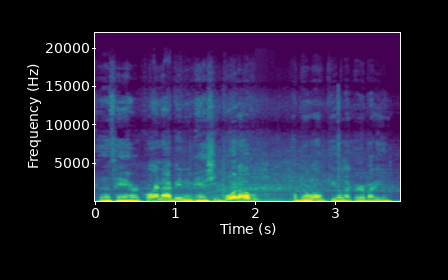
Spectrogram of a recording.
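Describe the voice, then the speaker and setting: A woman's voice: sits low, steady tone, very fast, creaky, dark tone, a little hiss or hum. A woman telling a personal story in a blunt, profane way, acting out her own angry outbursts as she goes.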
